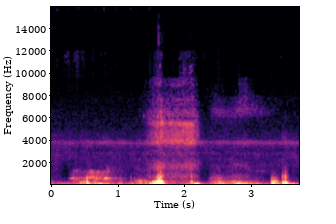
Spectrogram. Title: Snoring puppy #snoringdog#funnypets #funnydogs #petslife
